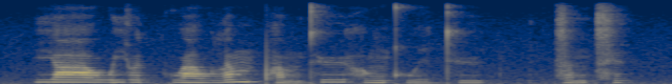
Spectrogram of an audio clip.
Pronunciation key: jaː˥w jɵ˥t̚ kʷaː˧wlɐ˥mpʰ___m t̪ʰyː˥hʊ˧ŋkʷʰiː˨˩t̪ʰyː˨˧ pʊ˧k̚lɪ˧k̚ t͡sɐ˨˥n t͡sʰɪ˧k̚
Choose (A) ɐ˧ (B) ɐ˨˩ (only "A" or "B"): B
